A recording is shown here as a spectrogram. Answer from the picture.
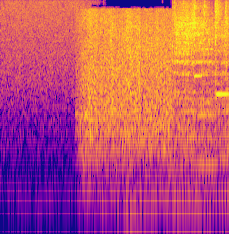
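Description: A news-broadcast transition sound effect: a loud noisy whoosh that starts suddenly about three-quarters of a second in, over a low music bed, leading into the story's background music.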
